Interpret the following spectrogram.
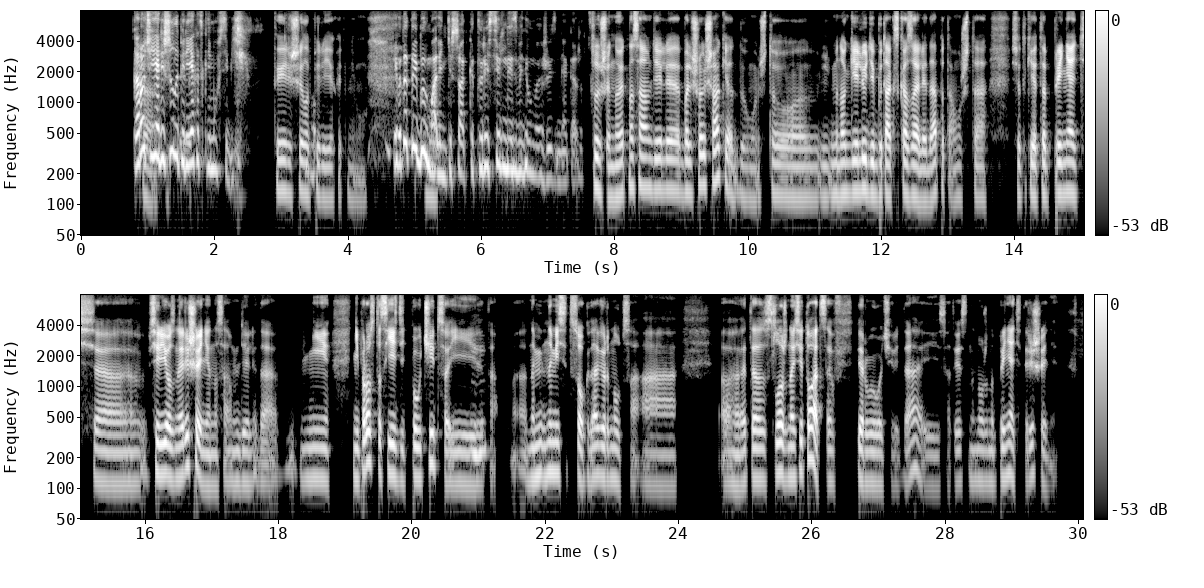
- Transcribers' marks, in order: other background noise; laughing while speaking: "Сибирь"
- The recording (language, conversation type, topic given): Russian, podcast, Какой маленький шаг изменил твою жизнь?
